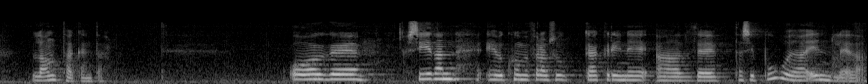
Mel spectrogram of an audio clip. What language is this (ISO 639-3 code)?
isl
